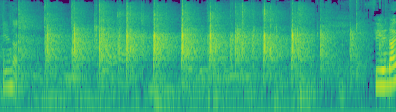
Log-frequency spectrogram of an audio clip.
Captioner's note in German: Beifall DIE LINKE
